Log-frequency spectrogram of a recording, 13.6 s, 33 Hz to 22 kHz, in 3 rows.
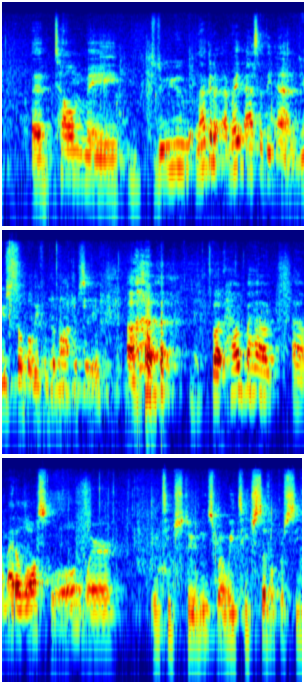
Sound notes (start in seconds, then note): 5.2 laughter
